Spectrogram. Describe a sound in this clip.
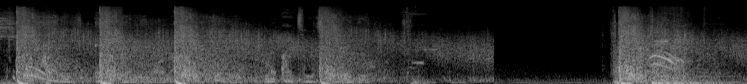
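Gunshots ring out in quick bursts.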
